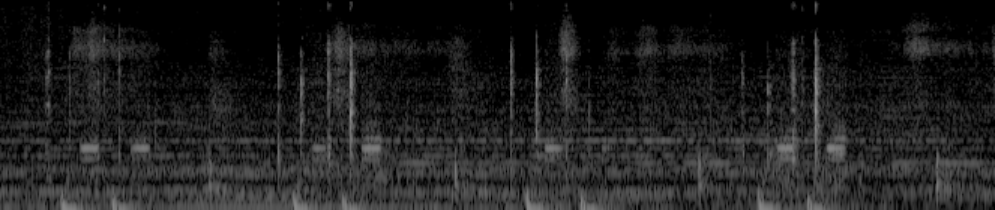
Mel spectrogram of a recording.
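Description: A heartbeat in The Dark Pictures: The Devil in Me, a steady double-thump pulse repeating about five times, deep and close over a low ambient hum.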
